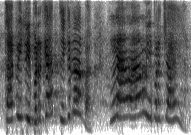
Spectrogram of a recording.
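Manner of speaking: high, loud proclamation; preaching climax. Real, not acted. Pastor proclaiming to the congregation, high and loud. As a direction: drive the point home.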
